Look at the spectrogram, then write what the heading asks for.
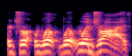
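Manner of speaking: tripping over the words, restarting; stuttering. Real, not acted. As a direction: stumble and repeat the words. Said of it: "Sorry, I'm stuttering a lot".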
